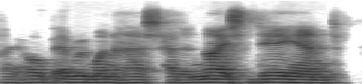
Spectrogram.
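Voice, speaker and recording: A man from Finland with a Finnish accent, introducing a live-streamed class as an instructor, speaking hesitantly with pauses. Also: mid-range voice, level tone. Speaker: yoga and calisthenics instructor. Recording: roomy, slightly dull live-stream audio.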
